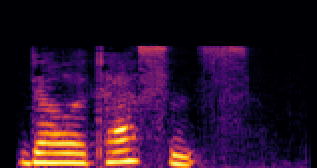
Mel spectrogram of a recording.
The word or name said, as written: delitescence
